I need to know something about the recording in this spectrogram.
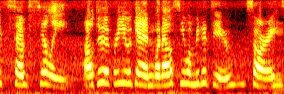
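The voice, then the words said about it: Southern American accent. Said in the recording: “The southern accent is coming out.”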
